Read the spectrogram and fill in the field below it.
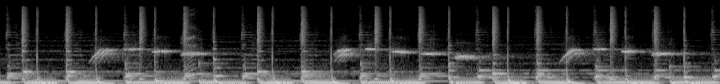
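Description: A whistled melody with rising, gliding notes repeats over a loud, steady backing of drums and bass in a played song, the whistle phrase returning three times.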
